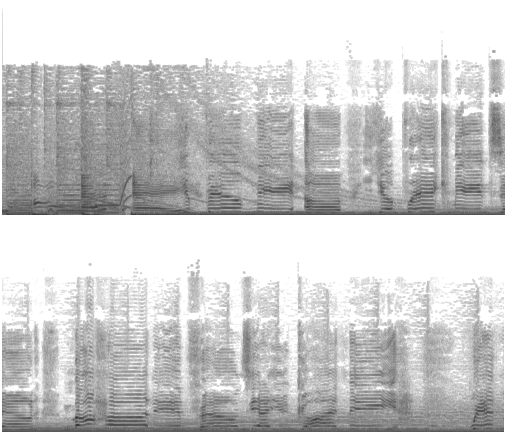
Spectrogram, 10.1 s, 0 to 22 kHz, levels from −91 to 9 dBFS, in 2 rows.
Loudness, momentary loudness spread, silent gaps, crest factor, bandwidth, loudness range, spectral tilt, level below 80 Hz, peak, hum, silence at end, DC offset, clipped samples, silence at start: -22 LUFS; 6 LU; none; 22 dB; 16.5 kHz; 3 LU; -4.5 dB/octave; -34 dBFS; 0 dBFS; none; 0 s; under 0.1%; under 0.1%; 0 s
